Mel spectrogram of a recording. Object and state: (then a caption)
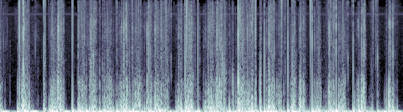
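Scratching on a silicone ear microphone. Bamboo earpicks held in long-nailed fingertips scratch and rub quickly inside the open canals of both solid, rubbery silicone ear models on a white binaural microphone. The result is a dense run of deep, muffled rubbing and scratching bursts that are heavy in the low end and carry almost no brightness.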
